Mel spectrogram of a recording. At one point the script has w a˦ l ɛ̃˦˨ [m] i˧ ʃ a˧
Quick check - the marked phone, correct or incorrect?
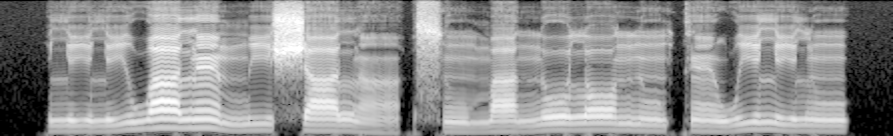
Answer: correct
